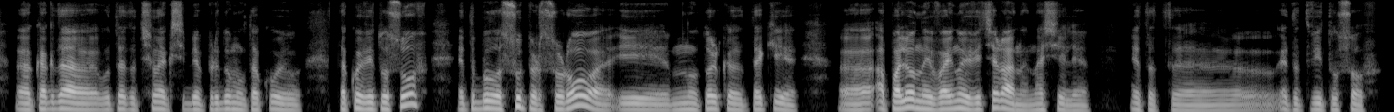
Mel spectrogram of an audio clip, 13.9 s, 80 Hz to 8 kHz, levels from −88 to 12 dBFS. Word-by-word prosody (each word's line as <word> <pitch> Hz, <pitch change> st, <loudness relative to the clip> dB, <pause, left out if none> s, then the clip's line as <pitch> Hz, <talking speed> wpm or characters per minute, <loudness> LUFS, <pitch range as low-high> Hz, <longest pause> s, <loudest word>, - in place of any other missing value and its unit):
э, 125 Hz, -2 st, 0 dB
когда 135 Hz, -1 st, +4 dB
вот 120 Hz, +1 st, -5 dB
этот 125 Hz, -4 st, -2 dB
человек 135 Hz, -5 st, -1 dB
себе 120 Hz, 0 st, -3 dB
придумал 125 Hz, +1 st, -1 dB
такую 120 Hz, -2 st, -1 dB, 0.4 s
такой 135 Hz, +3 st, +2 dB
вид 130 Hz, 0 st, +1 dB
усов, 200 Hz, -, +2 dB, 0.3 s
это 125 Hz, +1 st, -4 dB
было 140 Hz, 0 st, +4 dB
супер 135 Hz, -7 st, +1 dB
сурово 135 Hz, -, +3 dB
и, 120 Hz, -2 st, -1 dB
ну, 120 Hz, +1 st, -2 dB
только 130 Hz, -1 st, 0 dB
такие, 120 Hz, -3 st, -2 dB, 0.4 s
а, 115 Hz, +2 st, -1 dB
опалённые 140 Hz, 0 st, +4 dB
войной 135 Hz, +3 st, +4 dB
ветераны 125 Hz, -2 st, +2 dB
носили 105 Hz, -2 st, -4 dB, 0.4 s
этот, 115 Hz, -5 st, -6 dB
э, 105 Hz, 0 st, -5 dB
этот 120 Hz, -4 st, -7 dB
вид 120 Hz, -2 st, -4 dB
усов. 115 Hz, -3 st, -4 dB
125 Hz, 125 wpm, -23 LUFS, 115-135 Hz, 0.4 s, когда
